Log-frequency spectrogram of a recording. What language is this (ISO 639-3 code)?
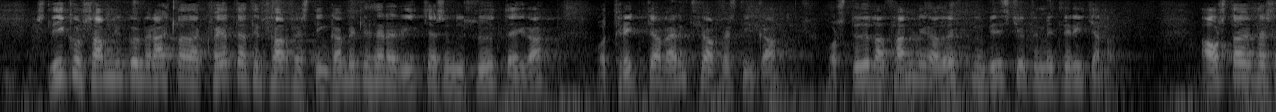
isl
